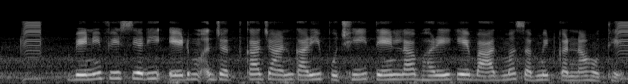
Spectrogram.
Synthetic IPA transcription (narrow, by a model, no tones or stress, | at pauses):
beːnɪfʰisijəɾiʔeːɖmə̰d͡ʒət̪kad͡ʒaːnkaːɾipʊt͡ʃʰit̪eːnlabʱəɾekebaːd̪mə̃səbmɪʈkəɾnaɦoːt̪eː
